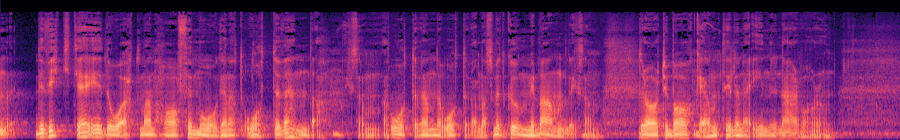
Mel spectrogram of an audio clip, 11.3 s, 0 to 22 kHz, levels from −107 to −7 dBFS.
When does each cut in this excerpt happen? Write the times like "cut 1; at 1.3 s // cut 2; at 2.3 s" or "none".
cut 1; at 4.9 s // cut 2; at 8.0 s

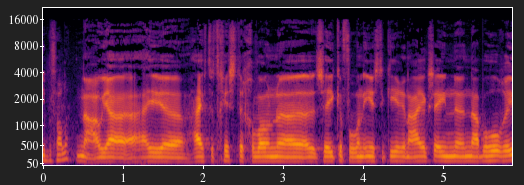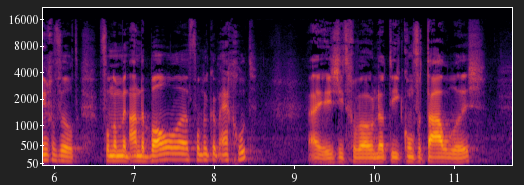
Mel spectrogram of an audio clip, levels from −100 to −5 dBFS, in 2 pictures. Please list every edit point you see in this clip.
cut 1; at 7.0 s

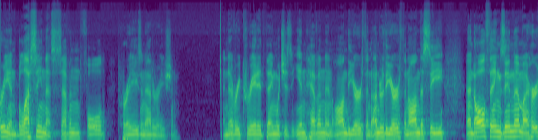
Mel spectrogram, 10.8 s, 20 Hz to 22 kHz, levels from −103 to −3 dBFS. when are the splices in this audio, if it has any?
cut 1; at 2.3 s

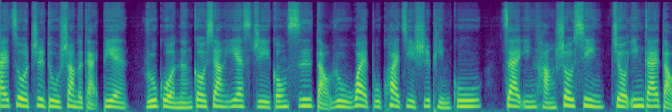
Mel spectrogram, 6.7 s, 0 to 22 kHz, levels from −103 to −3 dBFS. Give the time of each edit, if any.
cut 1; at 1.4 s

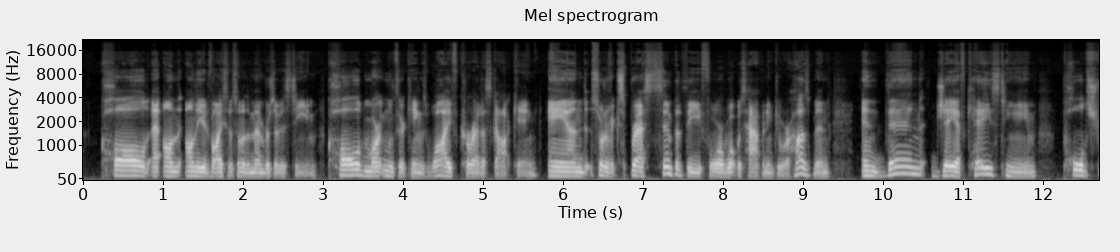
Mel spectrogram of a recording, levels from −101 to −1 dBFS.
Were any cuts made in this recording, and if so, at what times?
cut 1; at 3.0 s // cut 2; at 5.7 s

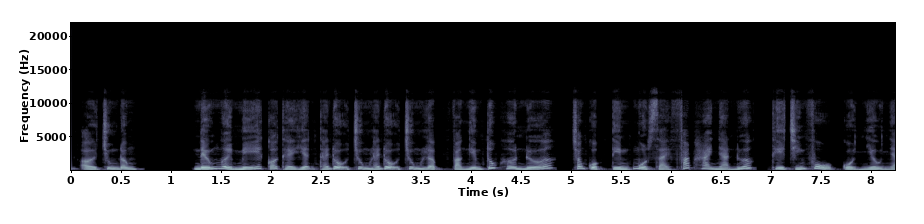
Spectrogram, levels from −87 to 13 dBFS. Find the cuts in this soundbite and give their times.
cut 1; at 2.1 s // cut 2; at 3.0 s // cut 3; at 4.9 s // cut 4; at 5.6 s // cut 5; at 6.9 s

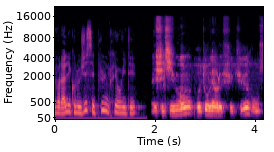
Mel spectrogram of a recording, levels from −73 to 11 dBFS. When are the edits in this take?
none

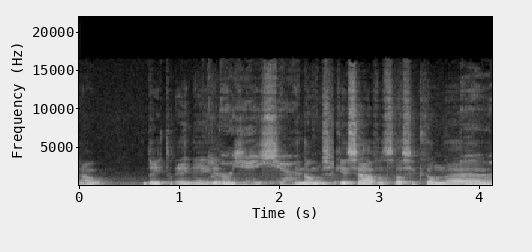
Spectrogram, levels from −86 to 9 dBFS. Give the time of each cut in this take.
cut 1; at 0.9 s // cut 2; at 2.5 s

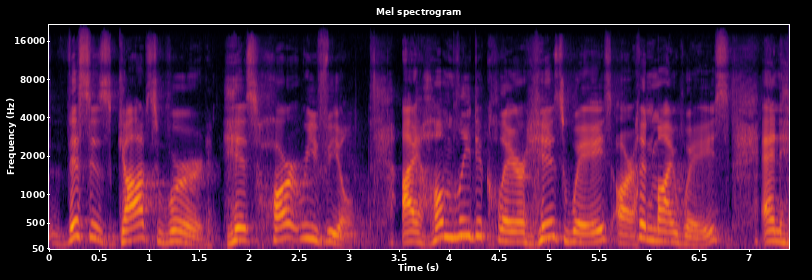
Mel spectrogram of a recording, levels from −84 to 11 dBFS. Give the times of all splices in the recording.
cut 1; at 1.7 s // cut 2; at 5.9 s

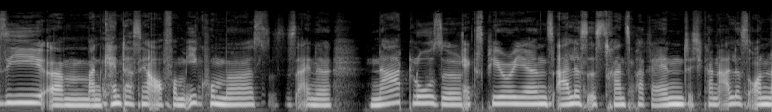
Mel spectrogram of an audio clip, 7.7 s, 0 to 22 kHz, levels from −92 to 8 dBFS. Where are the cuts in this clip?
cut 1; at 4.6 s

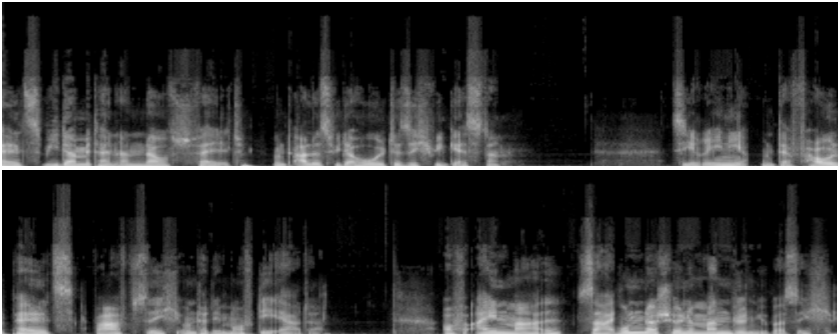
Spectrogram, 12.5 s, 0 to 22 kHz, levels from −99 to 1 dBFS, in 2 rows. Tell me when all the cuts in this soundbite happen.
cut 1; at 2.0 s // cut 2; at 5.6 s // cut 3; at 6.9 s // cut 4; at 8.0 s // cut 5; at 10.9 s

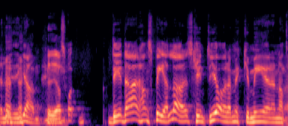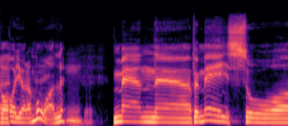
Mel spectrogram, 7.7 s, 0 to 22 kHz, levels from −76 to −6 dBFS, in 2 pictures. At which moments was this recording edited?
cut 1; at 0.9 s // cut 2; at 2.6 s // cut 3; at 4.0 s // cut 4; at 6.4 s

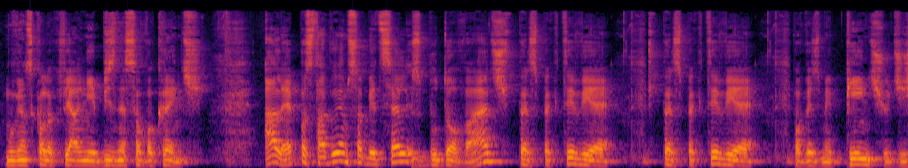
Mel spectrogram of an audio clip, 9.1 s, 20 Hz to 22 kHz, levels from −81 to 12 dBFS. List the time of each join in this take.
cut 1; at 4.1 s // cut 2; at 6.5 s

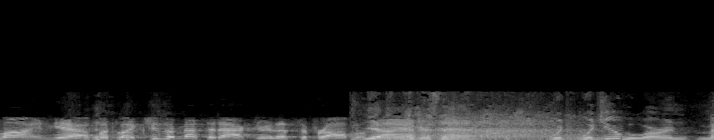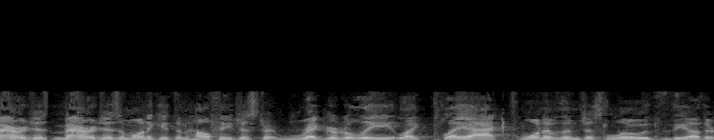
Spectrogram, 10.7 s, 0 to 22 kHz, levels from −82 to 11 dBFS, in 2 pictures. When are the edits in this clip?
cut 1; at 4.7 s // cut 2; at 5.7 s // cut 3; at 9.2 s

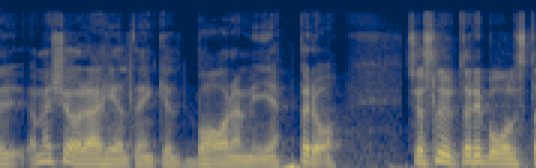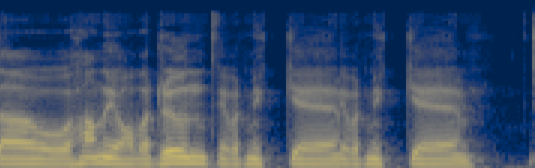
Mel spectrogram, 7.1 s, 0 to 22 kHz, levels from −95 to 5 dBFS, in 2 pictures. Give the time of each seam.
cut 1; at 2.7 s // cut 2; at 5.8 s

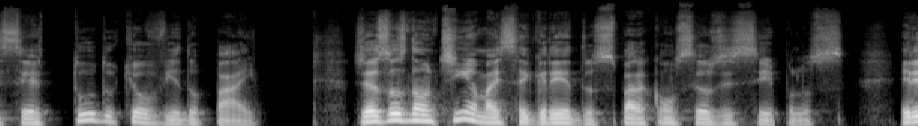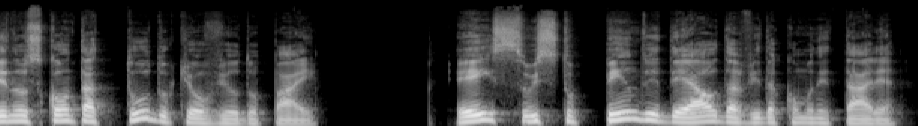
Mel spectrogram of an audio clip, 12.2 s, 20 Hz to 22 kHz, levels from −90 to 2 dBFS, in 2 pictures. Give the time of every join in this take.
none

